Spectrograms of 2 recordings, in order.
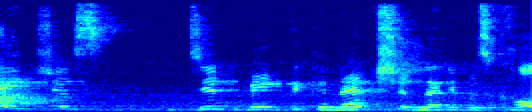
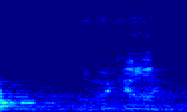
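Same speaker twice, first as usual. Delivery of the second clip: panicked whisper; 14 semitones higher than usual. Retold or imitated. Panicked thought, retold.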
